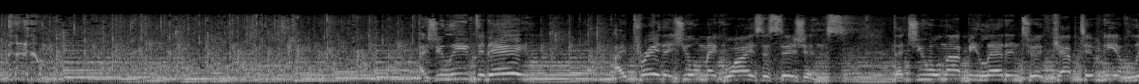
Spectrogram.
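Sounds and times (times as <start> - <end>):
audience clapping: 0.0 - 6.7
speech: 4.4 - 11.3.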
